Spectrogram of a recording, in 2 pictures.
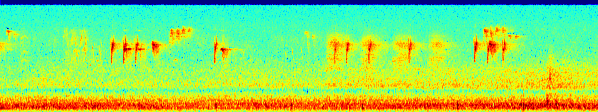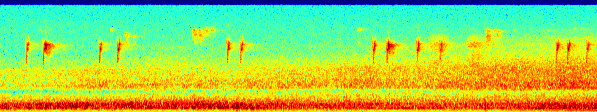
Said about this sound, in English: Wild bird's approaching a little bit closer now. Stop. So recording wild bird's calling loud now, as well as the decoys.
